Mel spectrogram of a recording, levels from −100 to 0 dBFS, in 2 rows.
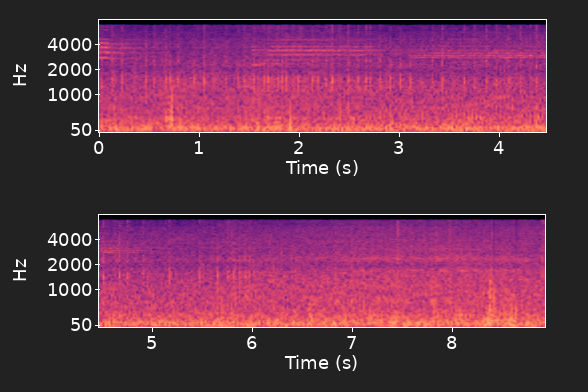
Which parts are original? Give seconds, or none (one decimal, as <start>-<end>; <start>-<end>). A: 0.0-8.9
